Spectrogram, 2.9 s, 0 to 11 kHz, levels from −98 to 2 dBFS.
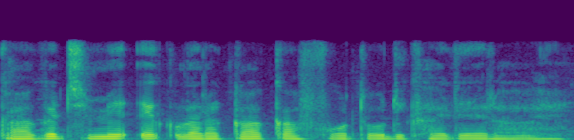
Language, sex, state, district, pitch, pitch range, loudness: Hindi, male, Arunachal Pradesh, Longding, 140 Hz, 130-150 Hz, -17 LUFS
